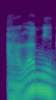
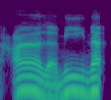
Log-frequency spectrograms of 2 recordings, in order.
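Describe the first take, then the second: First: The word ends on the n sound. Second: The word ends with an added a vowel. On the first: The reader stops at this word. "Dihentikan alamin" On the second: The reading continues without stopping. "Kalau itu alamina"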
